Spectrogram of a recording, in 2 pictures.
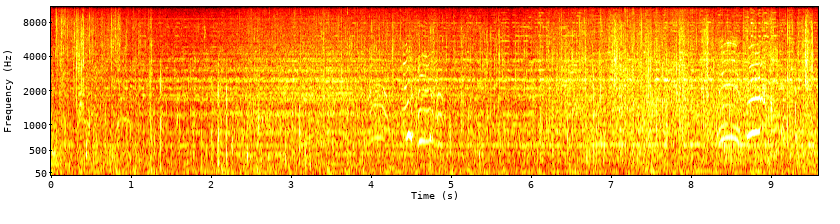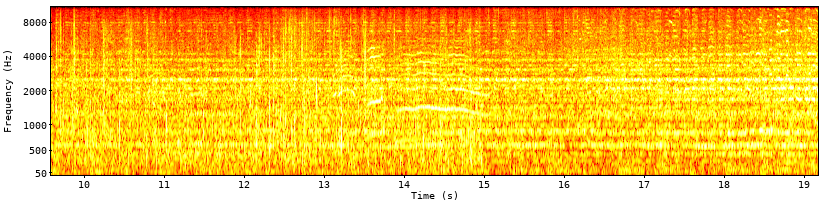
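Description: Horror-film soundtrack: a woman's panicked gasps and whimpers over rushing movement and a dark, low rumbling score. Sustained musical tones come in over the last few seconds.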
